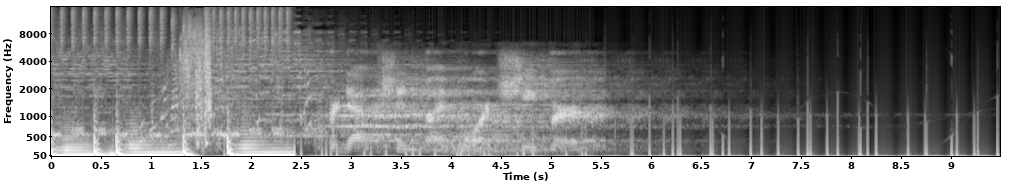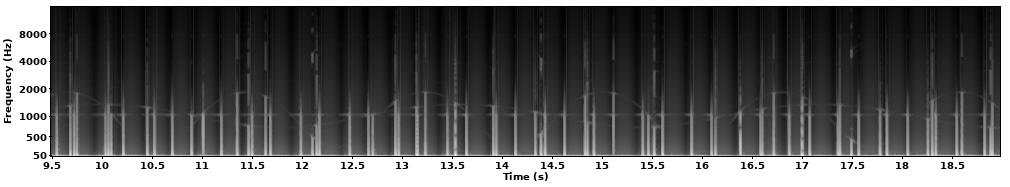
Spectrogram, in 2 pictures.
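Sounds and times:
steady synth tone: 1.2s - 7.4s
wobbling synth tone: 1.8s - 7.2s.

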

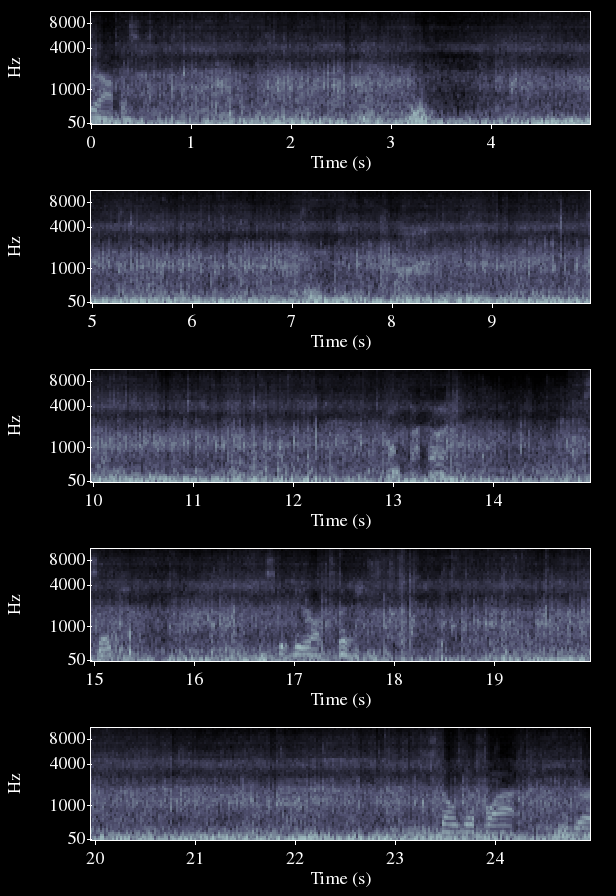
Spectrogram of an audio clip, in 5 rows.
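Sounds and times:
bike tyres rolling on dirt: 0.0s - 24.9s
wind buffeting the microphone: 0.0s - 24.9s.

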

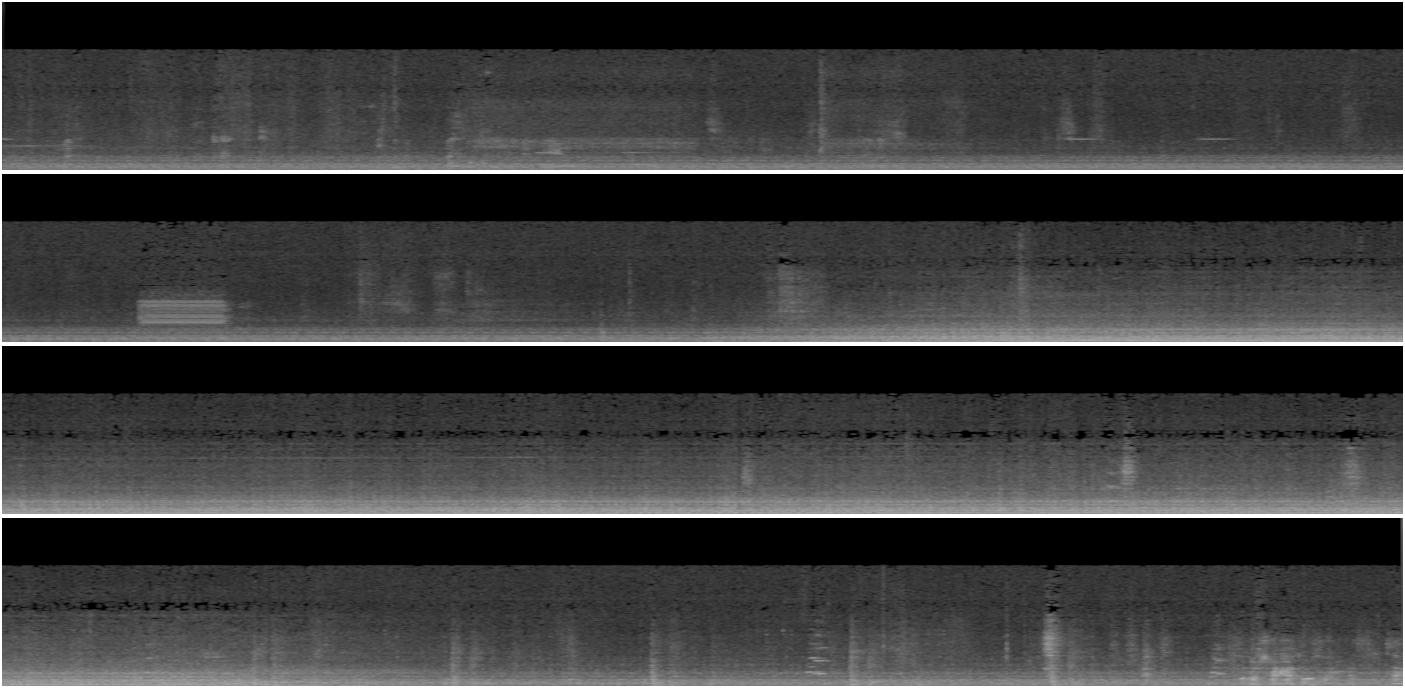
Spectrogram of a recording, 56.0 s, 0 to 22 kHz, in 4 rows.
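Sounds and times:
train diesel engine: 0.0s - 56.0s
high beep: 15.4s - 16.3s.

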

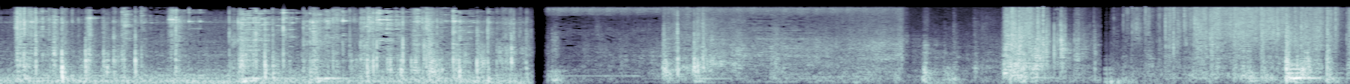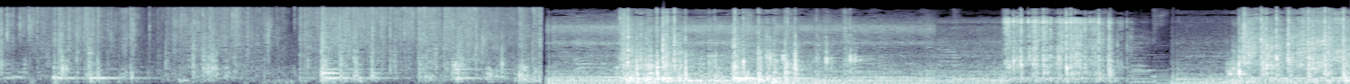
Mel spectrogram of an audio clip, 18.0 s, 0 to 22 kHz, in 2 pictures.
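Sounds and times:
glass bulbs shattering under tyre: 6.7s - 12.6s
hard candy crunching under tyre: 6.7s - 12.6s.

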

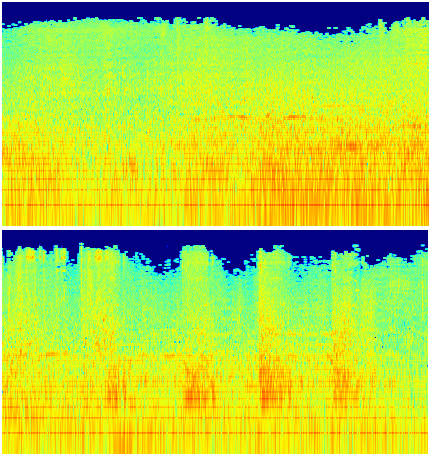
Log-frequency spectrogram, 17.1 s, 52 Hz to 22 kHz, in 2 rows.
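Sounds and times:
rushing churning water: 0.0s - 9.4s
dramatic music score: 0.0s - 17.0s.

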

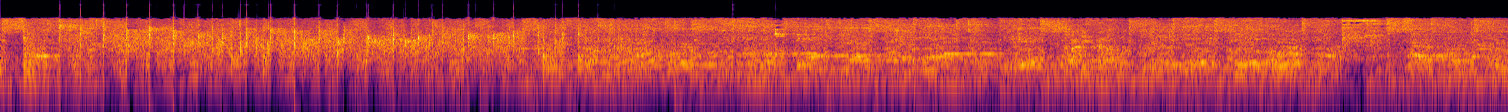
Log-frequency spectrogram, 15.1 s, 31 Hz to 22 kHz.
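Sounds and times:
background music: 0.0s - 15.0s
audience applause: 0.7s - 6.5s.

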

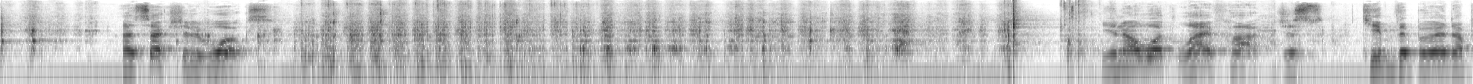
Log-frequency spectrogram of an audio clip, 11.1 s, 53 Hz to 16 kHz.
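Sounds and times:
knife sawing through crusty bread: 0.0s - 0.8s, 2.1s - 7.7s, 9.0s - 10.0s.

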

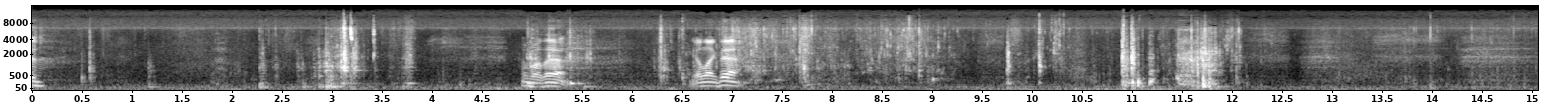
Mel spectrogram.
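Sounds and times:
water splashing and sloshing: 2.2s - 4.0s, 4.9s - 12.5s.

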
